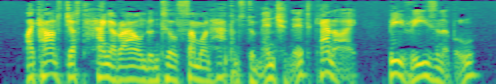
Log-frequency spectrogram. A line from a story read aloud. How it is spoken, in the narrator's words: he snapped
